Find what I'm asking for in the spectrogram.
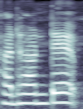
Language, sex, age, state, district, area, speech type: Assamese, female, 18-30, Assam, Sivasagar, urban, spontaneous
